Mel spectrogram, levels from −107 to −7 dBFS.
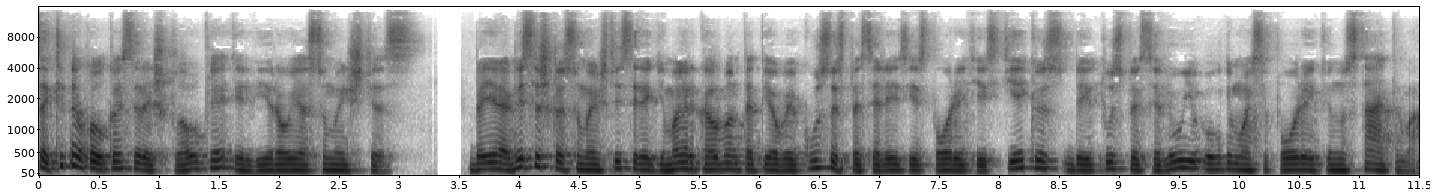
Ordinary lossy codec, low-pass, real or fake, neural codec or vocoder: MP3, 64 kbps; 14.4 kHz; fake; autoencoder, 48 kHz, 32 numbers a frame, DAC-VAE, trained on Japanese speech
